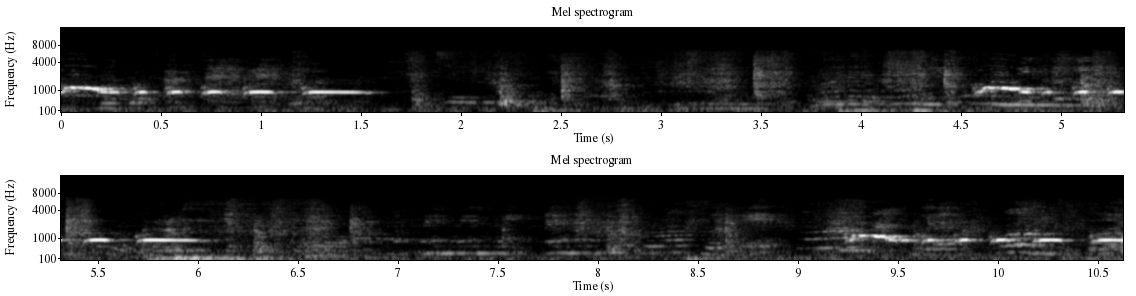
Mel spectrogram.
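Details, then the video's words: Captive zebra dove, one of a collection kept for varied voices and cooing styles, repeating its phrase three times about every four and a half seconds: a brief upward note, then rapid level coos, over steady murmuring voices and room noise. "Perkutut master gacor"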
